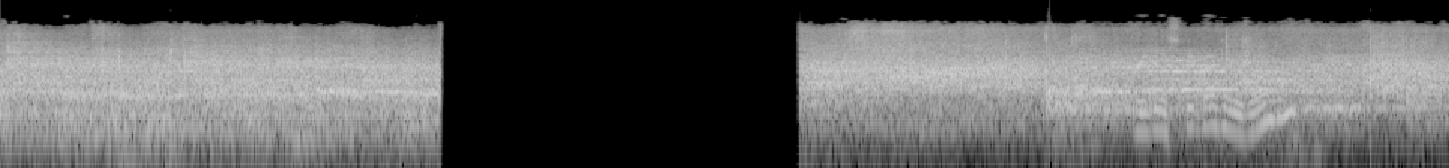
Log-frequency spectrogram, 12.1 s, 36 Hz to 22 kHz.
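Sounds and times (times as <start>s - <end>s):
ice rink hiss: 6.7s - 11.0s
man talking: 9.4s - 10.8s.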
